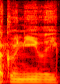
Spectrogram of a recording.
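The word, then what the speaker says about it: Akunyili: Nejideka, yes. Akunili, Crosby, yeah, I think I pronounced it right. – Yeah, no, I think you did.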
